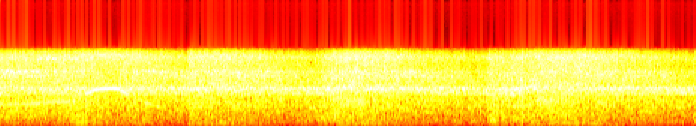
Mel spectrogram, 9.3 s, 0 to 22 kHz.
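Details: 2005 Saab 9-5 Aero with codes P1300 and P1304, misfiring despite a new direct ignition coil: uneven stumbling run with irregular dropouts under a steady whine; engine misfire.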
